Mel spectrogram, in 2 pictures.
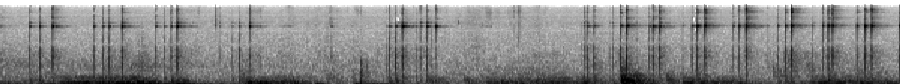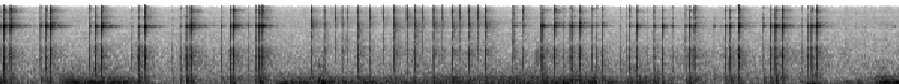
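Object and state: Glass perfume bottle tapped with fingernails.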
